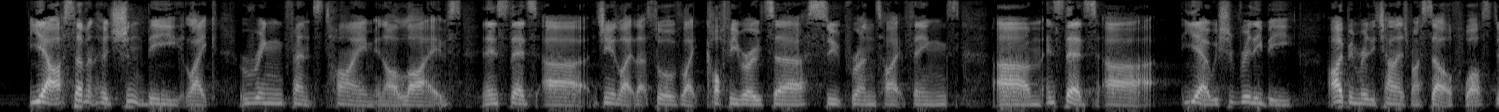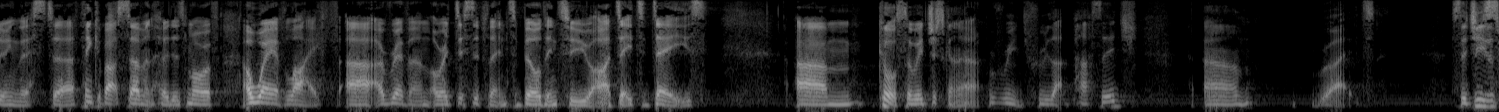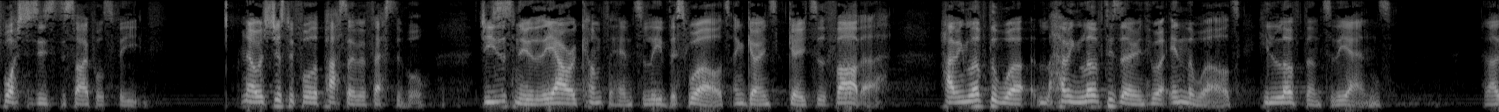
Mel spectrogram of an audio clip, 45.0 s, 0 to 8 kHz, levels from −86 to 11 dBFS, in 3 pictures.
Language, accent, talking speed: English, British, 175 wpm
